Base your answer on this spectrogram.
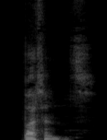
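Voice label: "buttons", Australian English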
